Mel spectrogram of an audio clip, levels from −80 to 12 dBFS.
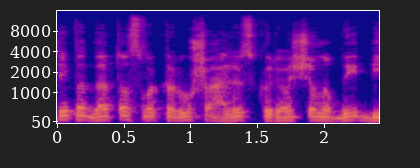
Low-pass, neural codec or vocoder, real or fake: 14.4 kHz; codec, 44.1 kHz, 3.4 kbps, Pupu-Codec; fake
